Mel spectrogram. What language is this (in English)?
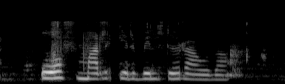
Icelandic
